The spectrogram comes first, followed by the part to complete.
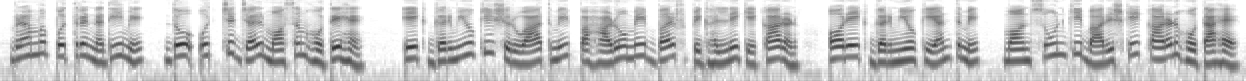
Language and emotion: Hindi, neutral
